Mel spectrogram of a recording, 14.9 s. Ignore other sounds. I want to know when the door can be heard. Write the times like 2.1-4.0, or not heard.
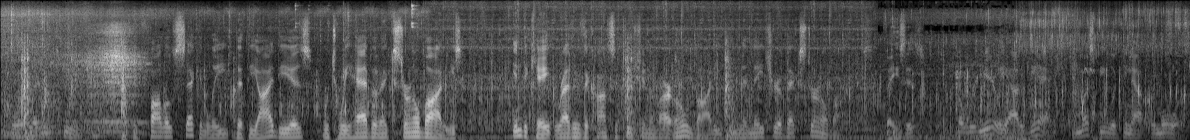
0.2-1.6, 7.8-9.3.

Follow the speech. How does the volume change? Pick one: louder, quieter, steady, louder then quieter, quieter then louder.
louder then quieter.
